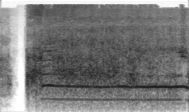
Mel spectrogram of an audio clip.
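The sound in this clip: A voice imitates a hurt toddler screaming: one loud, sustained shriek at a steady, fairly high pitch, held for well over a second before cutting off.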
